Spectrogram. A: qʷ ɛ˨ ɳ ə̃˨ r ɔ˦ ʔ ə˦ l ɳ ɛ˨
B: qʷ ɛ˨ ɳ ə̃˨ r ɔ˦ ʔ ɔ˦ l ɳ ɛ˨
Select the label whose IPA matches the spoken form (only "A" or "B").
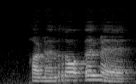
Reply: A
